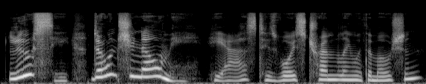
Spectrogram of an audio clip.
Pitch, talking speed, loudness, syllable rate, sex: 245 Hz, 170 wpm, -16 LUFS, 4.7 syllables/s, female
